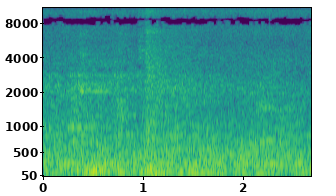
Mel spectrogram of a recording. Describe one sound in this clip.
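A plastic bag rustles as meat is pushed into it.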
